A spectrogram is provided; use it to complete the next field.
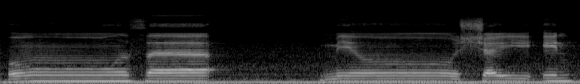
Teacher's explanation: انثى من شيء، یہاں پر نون ساکن میں اخفا ہوگا، نون ساکن کے بعد حروف اخفا میں سے ثا ہے، ثا نرم حروف میں سے ہے، ثا کے اوپر کھڑا زبر ہے، ثا کی آواز کو دو حرکت کے برابر کھینچ کر پڑھیں گے۔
